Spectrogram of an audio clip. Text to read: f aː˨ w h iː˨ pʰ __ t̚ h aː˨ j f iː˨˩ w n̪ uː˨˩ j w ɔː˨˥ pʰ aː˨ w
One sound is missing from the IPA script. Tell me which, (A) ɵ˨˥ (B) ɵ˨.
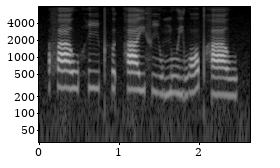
A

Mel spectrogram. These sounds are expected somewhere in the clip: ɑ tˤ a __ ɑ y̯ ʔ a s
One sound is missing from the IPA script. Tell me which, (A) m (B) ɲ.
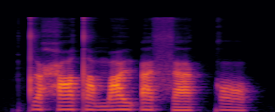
A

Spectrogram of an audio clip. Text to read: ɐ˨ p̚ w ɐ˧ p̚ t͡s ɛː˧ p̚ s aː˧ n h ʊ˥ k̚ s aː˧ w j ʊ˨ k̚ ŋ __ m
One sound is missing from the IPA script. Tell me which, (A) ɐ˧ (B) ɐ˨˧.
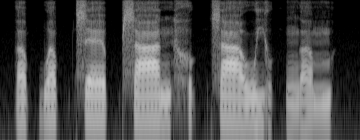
B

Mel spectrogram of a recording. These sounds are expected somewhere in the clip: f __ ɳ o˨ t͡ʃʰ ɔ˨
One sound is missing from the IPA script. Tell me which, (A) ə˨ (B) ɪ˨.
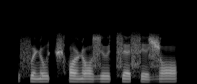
A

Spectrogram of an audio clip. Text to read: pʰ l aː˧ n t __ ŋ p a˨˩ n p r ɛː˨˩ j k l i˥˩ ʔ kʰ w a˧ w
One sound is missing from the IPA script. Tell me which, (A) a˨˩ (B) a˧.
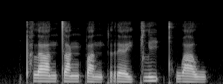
B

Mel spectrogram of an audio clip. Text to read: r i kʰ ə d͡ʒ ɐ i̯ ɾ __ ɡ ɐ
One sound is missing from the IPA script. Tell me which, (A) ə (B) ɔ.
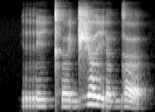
A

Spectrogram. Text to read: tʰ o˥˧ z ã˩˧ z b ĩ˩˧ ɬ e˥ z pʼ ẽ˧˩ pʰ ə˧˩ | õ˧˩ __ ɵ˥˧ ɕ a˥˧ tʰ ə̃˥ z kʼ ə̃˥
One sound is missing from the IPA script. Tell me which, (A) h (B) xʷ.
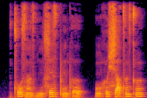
A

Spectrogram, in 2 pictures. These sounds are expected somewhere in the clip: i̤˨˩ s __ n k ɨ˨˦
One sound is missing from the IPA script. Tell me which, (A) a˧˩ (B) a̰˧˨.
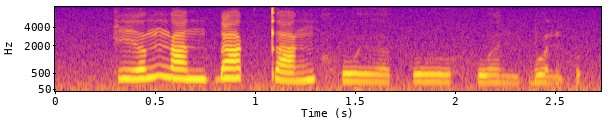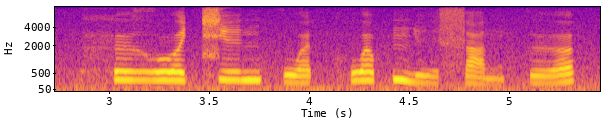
A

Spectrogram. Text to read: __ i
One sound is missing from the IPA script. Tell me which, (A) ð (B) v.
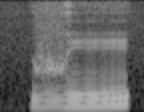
B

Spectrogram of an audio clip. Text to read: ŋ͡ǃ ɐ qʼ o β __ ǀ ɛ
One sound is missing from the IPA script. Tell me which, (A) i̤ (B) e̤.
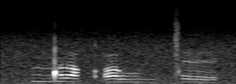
B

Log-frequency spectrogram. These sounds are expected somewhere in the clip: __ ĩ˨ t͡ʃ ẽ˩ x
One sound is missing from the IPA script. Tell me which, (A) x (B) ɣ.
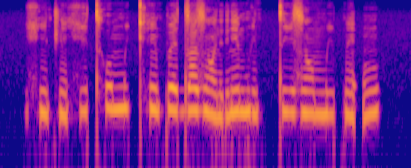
A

